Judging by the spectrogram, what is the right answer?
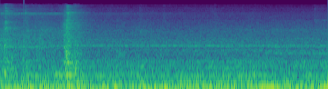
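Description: Dubai Metro train running on elevated track, heard from inside the cab: a steady low rumble of the moving train, with one short knock about a second in and a faint steady whine after it.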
